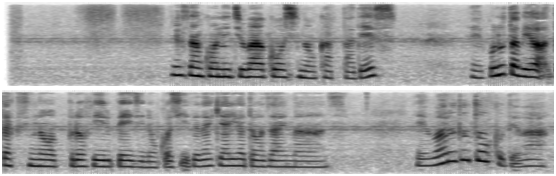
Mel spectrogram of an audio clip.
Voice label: voice japanese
